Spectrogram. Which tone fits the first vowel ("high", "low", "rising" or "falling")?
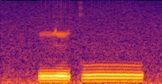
low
